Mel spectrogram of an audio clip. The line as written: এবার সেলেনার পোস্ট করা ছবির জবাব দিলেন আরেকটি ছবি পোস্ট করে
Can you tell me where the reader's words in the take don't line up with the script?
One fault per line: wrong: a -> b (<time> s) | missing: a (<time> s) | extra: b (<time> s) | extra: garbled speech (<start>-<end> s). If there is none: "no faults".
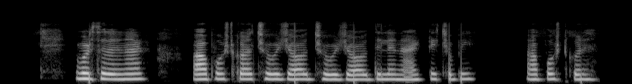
extra: ছবির জবাব (3.2 s)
